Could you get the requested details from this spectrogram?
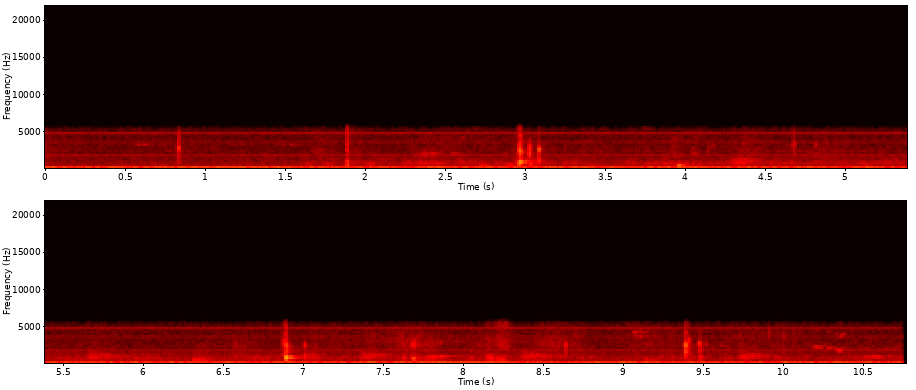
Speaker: Here's my baby who has hiccups. She gets hiccups maybe every other day. I'm glad she doesn't cry during hiccups.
